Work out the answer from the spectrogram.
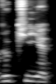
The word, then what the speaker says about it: Rukiye: it correctly is my name is a you pronounced very well rukia and by the way I operated to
